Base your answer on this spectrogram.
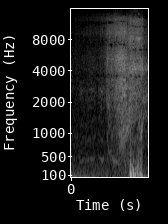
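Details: Podcast host's own mechanical ventilator heard in the background as he begins speaking and notes the noise is his ventilator; mechanical ventilator.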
